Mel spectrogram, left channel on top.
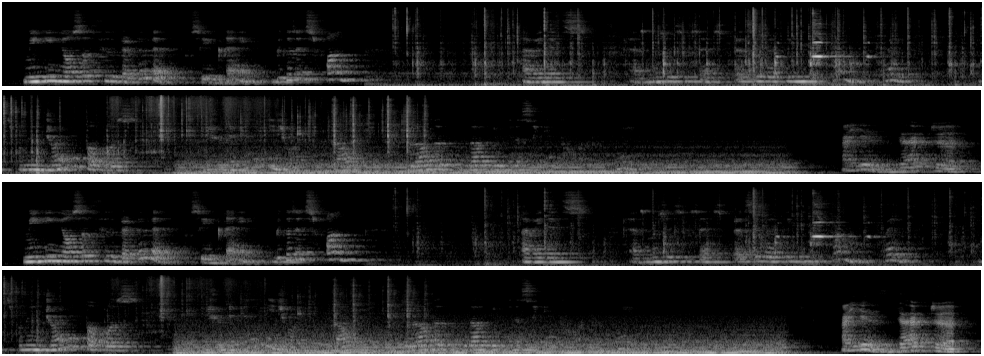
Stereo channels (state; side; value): normal; both; correlation 0.38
